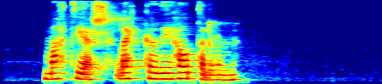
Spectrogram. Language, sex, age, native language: Icelandic, female, 40-49, Icelandic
